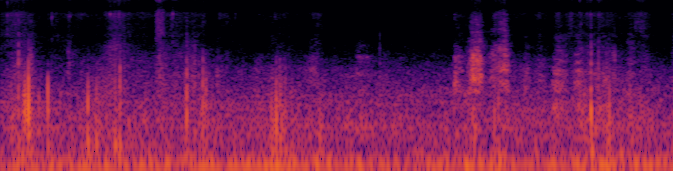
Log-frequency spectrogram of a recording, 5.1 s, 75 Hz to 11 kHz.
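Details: Dog panting on a witching-hour snow hike under a Blue Moon, 31 March 2018, Mississippi River valley, with Blue Bay Shepherd Kurgan and German Shepherd Lobo; quick, steady breathy pants over soft footsteps and a few sharp clicks.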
